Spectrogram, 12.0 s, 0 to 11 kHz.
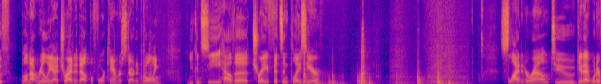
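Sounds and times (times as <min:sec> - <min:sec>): wooden knocks: 0:06.0 - 0:09.2
wooden tray sliding on wood: 0:06.1 - 0:09.5.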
